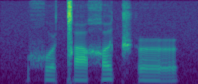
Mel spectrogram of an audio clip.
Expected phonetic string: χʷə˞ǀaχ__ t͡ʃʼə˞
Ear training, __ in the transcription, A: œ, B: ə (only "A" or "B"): B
